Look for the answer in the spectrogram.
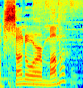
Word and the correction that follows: Sonomama: How is that pronounced? Sonomama. There's no R.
